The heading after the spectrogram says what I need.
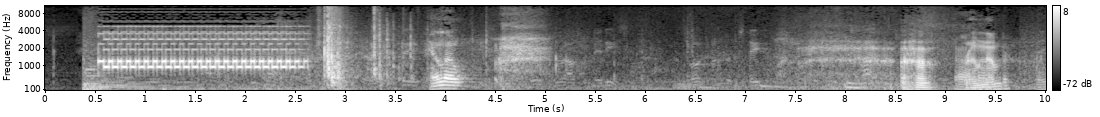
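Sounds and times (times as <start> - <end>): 
telephone ringing with bright electronic tone: 0.4 - 2.8
speech: 3.8 - 4.3, 8.7 - 9.0.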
